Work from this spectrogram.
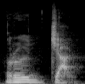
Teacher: It's a hybrid sound between the G and the K, and it's a hard stop.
